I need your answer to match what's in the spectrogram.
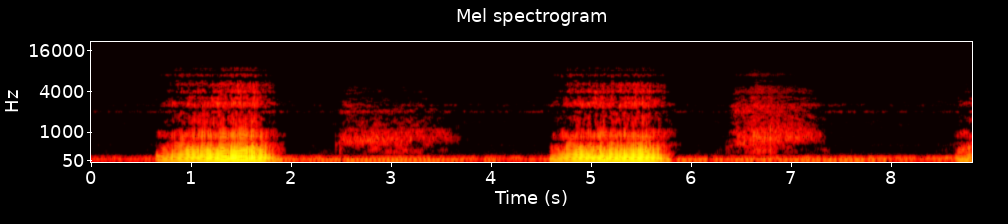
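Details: Loud, rough, low snores on each in-breath with quieter out-breaths between, about 15 breaths a minute, recorded during sleep: ordinary snoring.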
